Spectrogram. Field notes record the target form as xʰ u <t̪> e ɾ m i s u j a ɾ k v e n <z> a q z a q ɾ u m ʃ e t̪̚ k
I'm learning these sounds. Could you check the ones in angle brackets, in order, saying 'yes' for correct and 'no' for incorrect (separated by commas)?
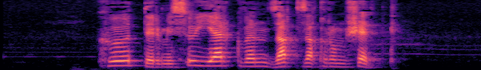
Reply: yes, yes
